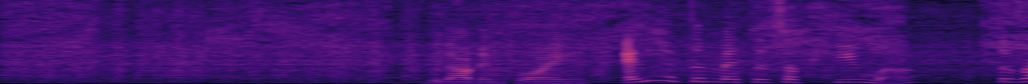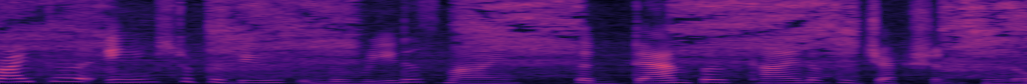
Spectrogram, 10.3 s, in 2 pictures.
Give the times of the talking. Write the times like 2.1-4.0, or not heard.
2.1-10.2.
